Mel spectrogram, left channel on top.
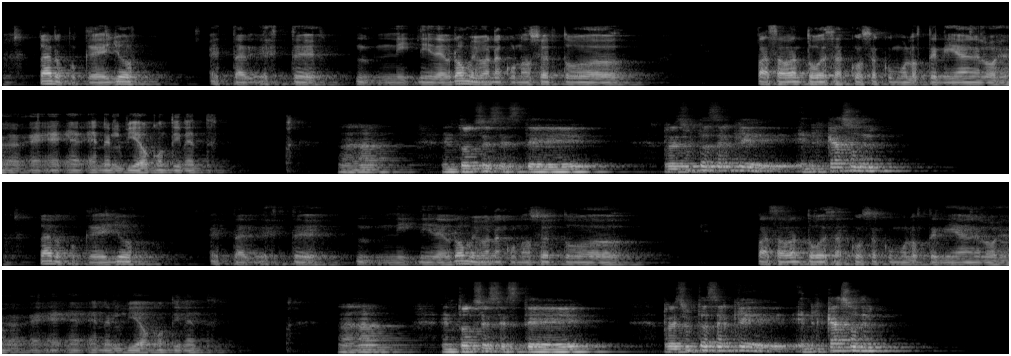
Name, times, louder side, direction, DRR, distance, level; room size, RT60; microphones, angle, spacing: voice 1, 0.1-1.3 2.1-3.2 3.5-6.2 7.6-12.2 12.9-13.0, left 3 dB, 70° left, 8 dB, 1.2 m, -31 dB
voice 2, 13.4-13.9 14.2-16.0 16.5-18.8, right 2 dB, 55° right, 3 dB, 2.9 m, -28 dB
13.5 x 9.0 x 9.9 m, 1.0 s
head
